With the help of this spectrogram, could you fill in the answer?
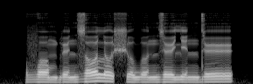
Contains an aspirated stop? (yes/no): no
